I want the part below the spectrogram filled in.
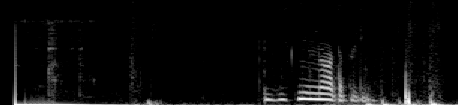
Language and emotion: Russian, angry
